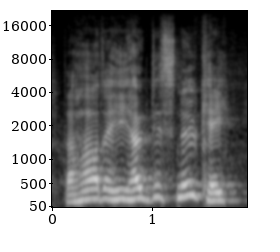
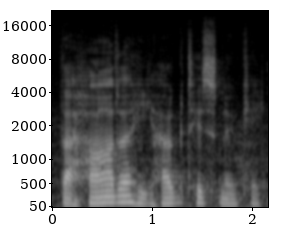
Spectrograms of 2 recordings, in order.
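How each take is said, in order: First: Higher, lilting storytelling; animated, higher-pitched narration; building up. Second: Soft, low storytelling; hushed, lonely narration; subdued. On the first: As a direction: lift the refrain as it snowballs. Refrain builds up again. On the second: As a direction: let it sink down quietly. Sad refrain, first time round. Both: A narrator's reading.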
